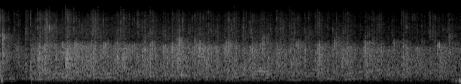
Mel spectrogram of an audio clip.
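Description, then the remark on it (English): An audience of women applauds a guest speaker steadily, a dense, even patter of many hands clapping at a constant moderate level for several seconds with no voices breaking through. “Let's clap.”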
